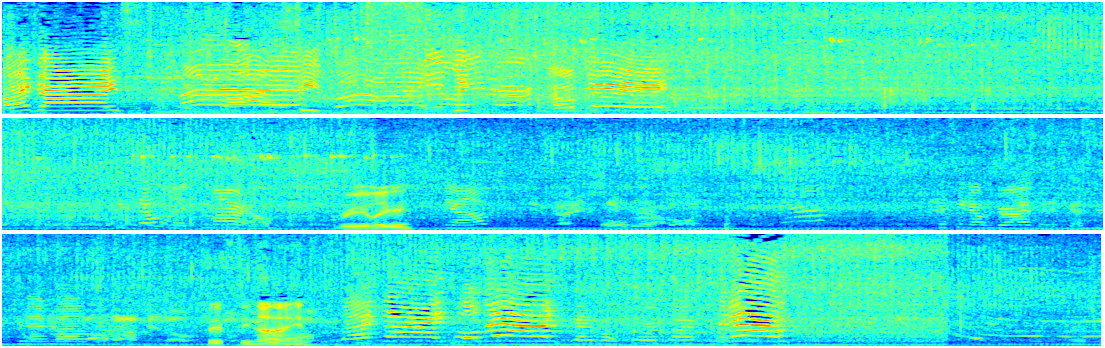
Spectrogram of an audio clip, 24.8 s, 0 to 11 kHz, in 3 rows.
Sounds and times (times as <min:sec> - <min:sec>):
Car passing by: 0:00.6 - 0:14.2, 0:15.2 - 0:24.7.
